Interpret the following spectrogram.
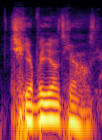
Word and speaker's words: Chelyabinsk: Chelyabinsk. Yeah, just say it like just gotta say it like you're a Russian.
